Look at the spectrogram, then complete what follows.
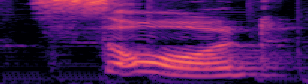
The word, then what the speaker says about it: sword: But a silent W pops up a little more frequently than you realize in words like to, sword, and answer. You don't hear it at all.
